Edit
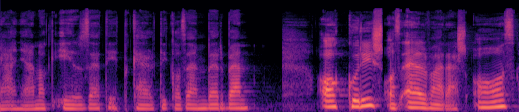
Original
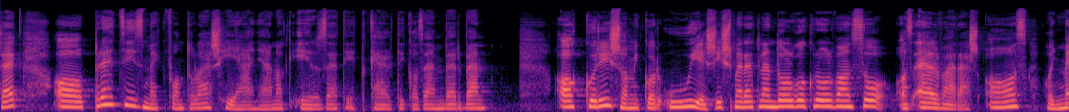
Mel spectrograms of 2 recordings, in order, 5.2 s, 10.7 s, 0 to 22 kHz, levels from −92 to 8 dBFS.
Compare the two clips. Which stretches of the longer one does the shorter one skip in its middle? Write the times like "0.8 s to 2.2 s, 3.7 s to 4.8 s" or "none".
6.2 s to 8.9 s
